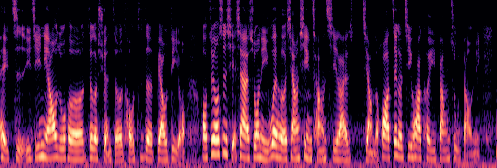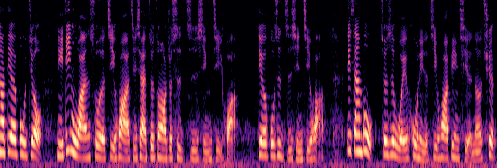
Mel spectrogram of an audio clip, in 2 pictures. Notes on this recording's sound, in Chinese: 本集有些許雜音，已亟力避免，如有察覺請多多包涵。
